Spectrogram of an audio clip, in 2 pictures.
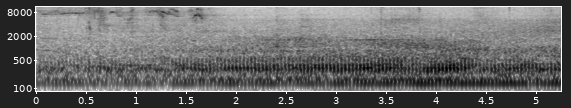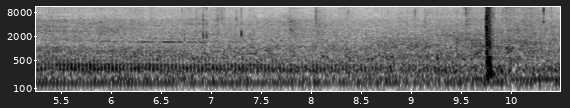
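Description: A low, steady engine drone that swells a little towards the middle and eases off again, with one sharp click just before the end.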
